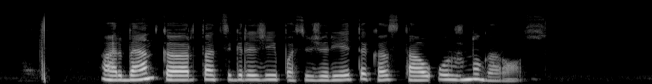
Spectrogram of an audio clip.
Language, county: Lithuanian, Kaunas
